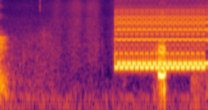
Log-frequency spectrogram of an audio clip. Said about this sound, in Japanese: 電話フロントからですかね。 出ますね。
